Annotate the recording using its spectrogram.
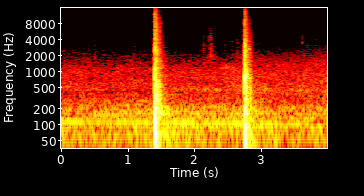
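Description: Two sharp slams about a second and a half apart, the first louder: a motorhome's hinged exterior storage compartment door, the battery bay door, being shut.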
